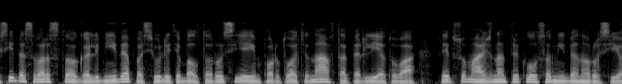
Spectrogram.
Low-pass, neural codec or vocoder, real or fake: 7.2 kHz; none; real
